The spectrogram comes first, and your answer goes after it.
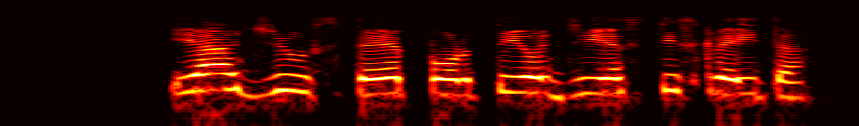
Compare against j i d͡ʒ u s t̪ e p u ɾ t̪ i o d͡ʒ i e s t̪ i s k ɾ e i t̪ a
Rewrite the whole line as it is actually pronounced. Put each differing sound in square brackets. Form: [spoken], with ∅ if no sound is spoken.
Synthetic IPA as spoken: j [a] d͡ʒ u s t̪ e p [o] ɾ t̪ i o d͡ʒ i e s t̪ i s k ɾ e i t̪ a

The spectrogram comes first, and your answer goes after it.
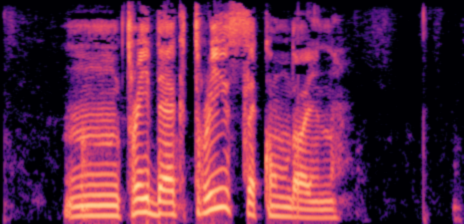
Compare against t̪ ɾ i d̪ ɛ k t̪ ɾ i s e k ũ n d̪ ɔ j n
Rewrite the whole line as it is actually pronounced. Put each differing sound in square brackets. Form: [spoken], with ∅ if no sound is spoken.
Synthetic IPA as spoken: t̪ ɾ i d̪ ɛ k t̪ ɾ i s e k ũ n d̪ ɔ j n

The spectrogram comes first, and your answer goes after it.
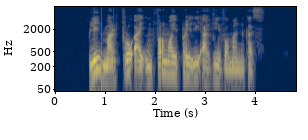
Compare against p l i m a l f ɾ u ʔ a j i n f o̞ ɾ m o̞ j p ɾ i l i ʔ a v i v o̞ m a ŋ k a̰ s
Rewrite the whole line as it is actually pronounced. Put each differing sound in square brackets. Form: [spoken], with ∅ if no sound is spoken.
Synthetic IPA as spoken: p l i m a l f ɾ u ʔ a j i n f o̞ ɾ m o̞ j p ɾ i l i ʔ a v i v o̞ m a ŋ k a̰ s

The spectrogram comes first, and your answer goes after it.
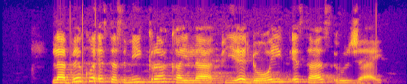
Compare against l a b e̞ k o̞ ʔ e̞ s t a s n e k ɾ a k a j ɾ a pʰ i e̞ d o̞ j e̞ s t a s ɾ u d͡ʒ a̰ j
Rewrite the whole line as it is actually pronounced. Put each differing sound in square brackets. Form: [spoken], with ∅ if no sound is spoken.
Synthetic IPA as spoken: l a b e̞ k o̞ ʔ e̞ s t a s n [i] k ɾ a k a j [l] a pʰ i e̞ d o̞ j e̞ s t a s ɾ u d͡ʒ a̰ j

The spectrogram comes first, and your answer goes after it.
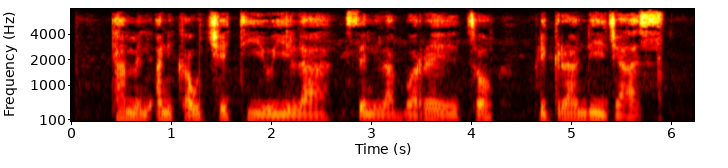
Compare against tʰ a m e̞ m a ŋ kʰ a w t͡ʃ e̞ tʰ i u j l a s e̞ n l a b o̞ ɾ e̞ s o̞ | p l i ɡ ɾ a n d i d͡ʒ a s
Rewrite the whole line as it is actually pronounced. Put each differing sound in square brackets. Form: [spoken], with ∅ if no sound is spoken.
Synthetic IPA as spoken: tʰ a m e̞ [n] a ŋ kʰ a w t͡ʃ e̞ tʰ i u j l a s e̞ n l a b o̞ ɾ e̞ [t͡s] o̞ | p l i ɡ ɾ a n d i d͡ʒ a s

